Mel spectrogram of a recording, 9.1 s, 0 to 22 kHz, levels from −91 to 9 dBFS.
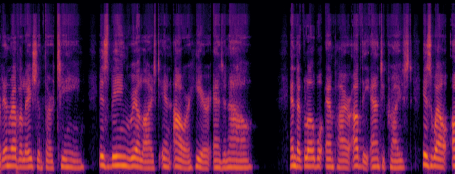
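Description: Throughout this speech recording, Opus voice compression is plainly audible. The voice has the hoarse, slightly robotic grain of a linear-prediction coder whose excitation is quantised coarsely. The top of the band is still present, which points to hybrid operation, with a CELT layer above 8 kHz, at a low rate of around 16 kbps. A simple low-pass would muffle the voice without adding grit, and MP3-style damage would swirl. This roughness instead follows the voice itself, coded in 20 ms frames.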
